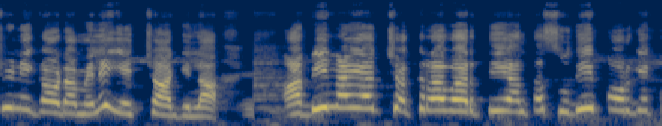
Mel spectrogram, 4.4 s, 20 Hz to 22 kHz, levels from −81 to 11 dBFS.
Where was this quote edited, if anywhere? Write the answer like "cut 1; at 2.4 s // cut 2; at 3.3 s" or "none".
cut 1; at 1.7 s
